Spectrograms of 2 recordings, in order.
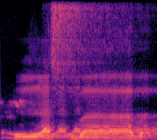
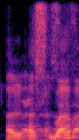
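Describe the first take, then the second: First: The vowel moves onto the l, without a stop. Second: The glottal stop before the vowel is kept. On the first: "kepada lasbab" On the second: "daripada al-asbab"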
